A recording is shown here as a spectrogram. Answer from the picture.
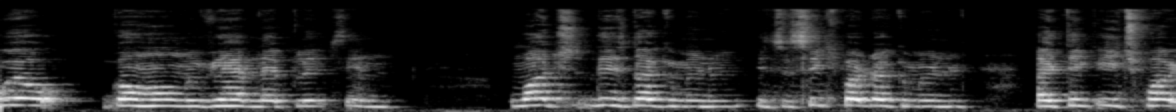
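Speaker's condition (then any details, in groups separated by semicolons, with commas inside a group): Cerebral palsy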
